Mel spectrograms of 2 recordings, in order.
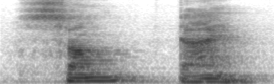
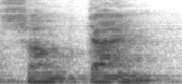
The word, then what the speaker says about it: some time: देखिए, sometime with two stresses. देखिए यहाँ टू स्ट्रेसेज है, इसको प्रोनाउंसिएशन हम लोग पढ़ेंगे सम टाइम, ये प्रोनाउंसिएशन होगा सम टाइम मीन्स ए कंसिडरेबल अमाउंट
